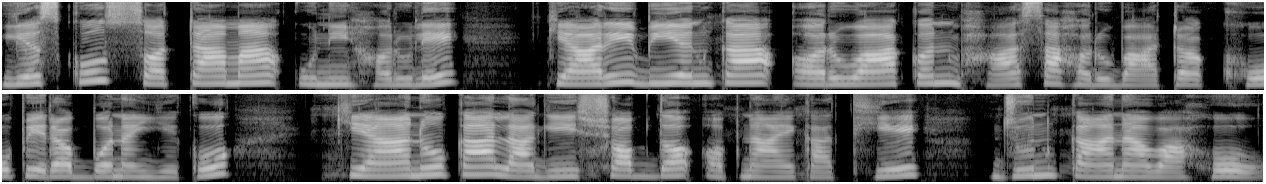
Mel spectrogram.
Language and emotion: Nepali, neutral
